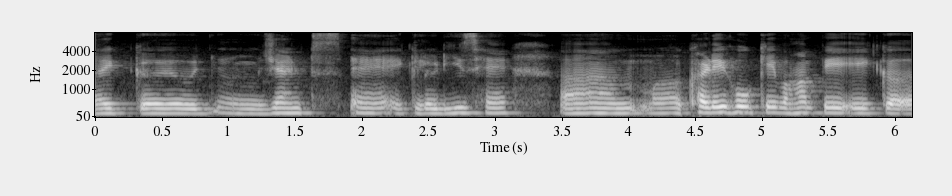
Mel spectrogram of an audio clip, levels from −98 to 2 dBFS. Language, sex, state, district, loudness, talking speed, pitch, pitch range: Hindi, female, Bihar, Patna, -19 LUFS, 105 wpm, 175 Hz, 165-180 Hz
